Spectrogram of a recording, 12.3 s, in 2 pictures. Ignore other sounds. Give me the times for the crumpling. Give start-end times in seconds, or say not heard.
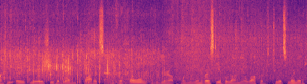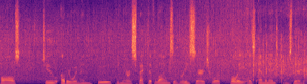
0.2-2.3.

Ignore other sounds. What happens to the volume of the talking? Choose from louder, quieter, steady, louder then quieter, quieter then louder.
steady.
